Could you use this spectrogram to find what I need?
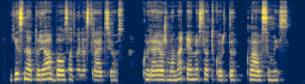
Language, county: Lithuanian, Alytus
